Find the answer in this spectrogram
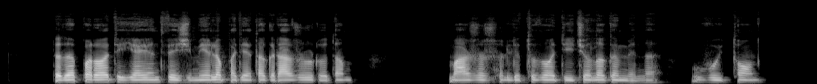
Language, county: Lithuanian, Kaunas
